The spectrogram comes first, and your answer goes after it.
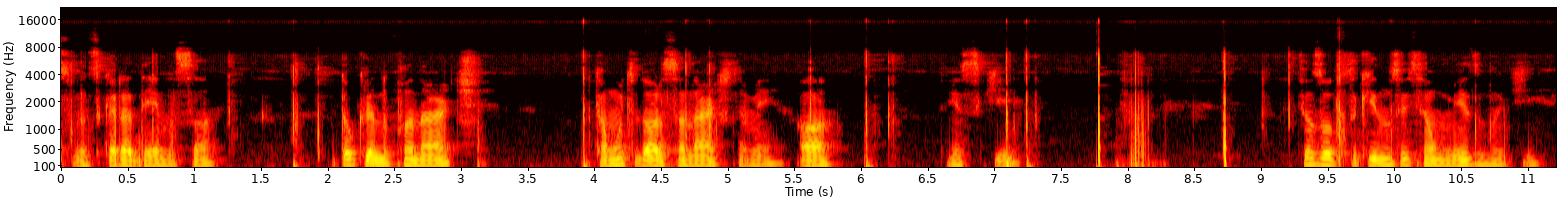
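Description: With a mid-range voice and a Brazilian accent, a man who makes gaming videos on YouTube comments casually and spontaneously on fan game images and videos. He rambles, leans on slang, and repeats himself, recorded on a phone whose audio is muffled, noisy, and clicky.

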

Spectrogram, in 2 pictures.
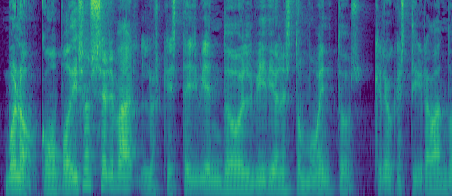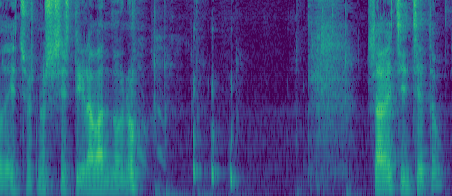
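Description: A man's voice: mid-range voice, normal speed. A young man with a Spanish accent hosting a casual gaming session, teasing his friend and repeating himself insistently. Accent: Spain Spanish. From Spain. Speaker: gaming channel host. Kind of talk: casual let's-play banter.

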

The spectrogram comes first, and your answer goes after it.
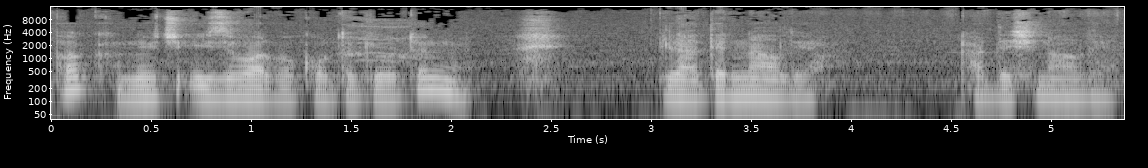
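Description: A woman's voice: rumbling low, quick pace, highs cut off, a little hiss or hum. A woman filming her children at home on a phone and chatting playfully to her viewers. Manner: animated, playful, teasing the child, addressing viewers as friends. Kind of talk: casual family vlog narration to viewers. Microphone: handheld phone camera.

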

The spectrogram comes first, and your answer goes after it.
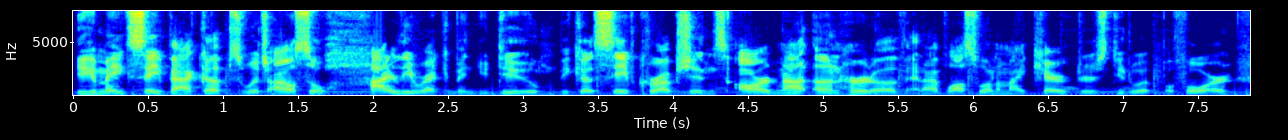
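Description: A man's voice: fairly low pitch, steady tone, a little fast, hardly any pauses, fairly bright tone, faint music behind. A man narrating a casual video game guide as host, informal, easygoing and reassuring in how he talks.

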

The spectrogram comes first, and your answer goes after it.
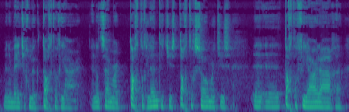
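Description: A man's voice: medium pitch, steady tone, moderate pace, a little mellow. A man hosting a comedic question-and-answer talk, casual and rambling with many fillers, in a mock-spiritual tone. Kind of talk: casual deadpan parody monologue.

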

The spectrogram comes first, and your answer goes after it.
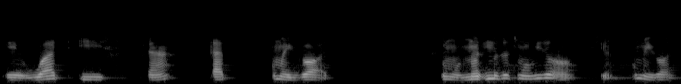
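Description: A young man chatters through a video game, his voice shooting up into loud, high yelps of surprise. His pitch sits in the middle for a man. The audio is tinny and narrow, like a phone line. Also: slow pace, vocal fry, slight background noise. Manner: excitable, jumps to loud high outbursts. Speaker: gaming youtuber. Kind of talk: let's play commentary.

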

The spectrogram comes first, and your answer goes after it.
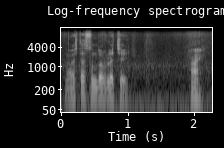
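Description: A man filming a casual walk outdoors with his small child, softly coaxing and calling to a shy dog. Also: mid-range voice, a little hiss or hum. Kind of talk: casual vlog talk.

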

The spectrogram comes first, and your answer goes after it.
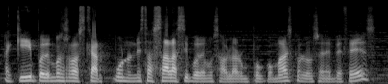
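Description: A man with a Castilian Spanish accent commentates a game in a colloquial, informal way, thinking aloud as he goes. His voice sits a little high with plenty of fry, and game music plays faintly behind it. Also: steady tone, fast talker. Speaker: video game player and commentator. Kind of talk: casual gameplay commentary.

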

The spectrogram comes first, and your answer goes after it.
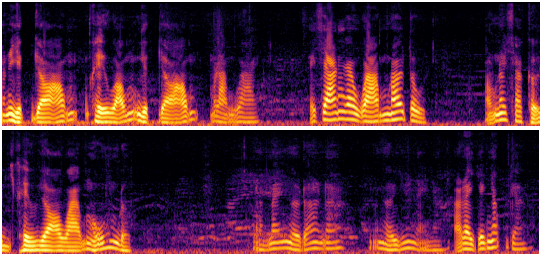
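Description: A woman's voice: sits low, darkish tone. A woman in her fifties with a Southern Vietnamese accent, talking plainly and at length as an interviewee. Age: 50s. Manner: plain-spoken, rambling and earnest. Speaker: interviewee, lottery ticket seller. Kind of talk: casual interview. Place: outdoors among graves.

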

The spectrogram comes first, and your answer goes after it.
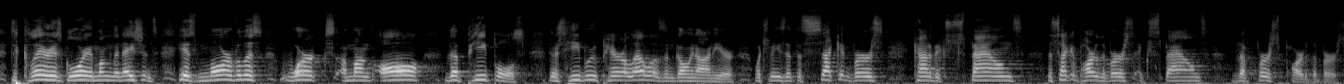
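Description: Animated middle-aged male preacher. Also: high-pitched, normal speed, few pauses. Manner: animated, gesturing, swings from loud emphasis to quiet asides. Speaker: pastor. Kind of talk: sermon. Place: church hall with stage.

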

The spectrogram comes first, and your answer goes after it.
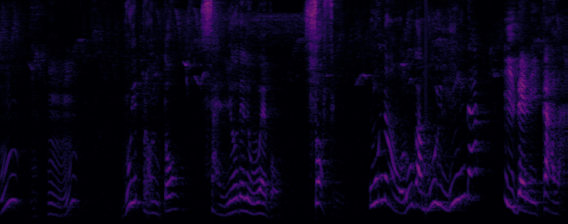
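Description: A man's voice: high-pitched, huge pitch swings, takes it slowly, darkish tone, roomy sound, a little hiss or hum, exaggerated voice. A middle-aged man playing a cheerful, childlike clown host of a kids show, speaking in an exaggerated, wide-eyed, theatrical way. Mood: storytelling. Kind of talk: kids show host, animated story reading.

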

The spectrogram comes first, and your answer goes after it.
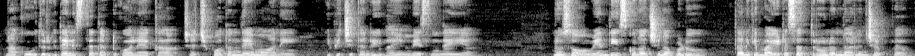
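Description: A woman voicing a guilty middle-aged father-in-law who defends himself and pleads, in a mellow, fairly high voice. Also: quick pace, lightly acted. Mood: pleading.

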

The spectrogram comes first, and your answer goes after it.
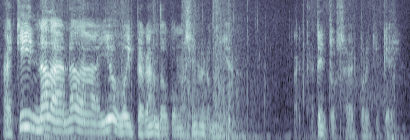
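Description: A man's voice: fairly high pitch, big pitch swings, fast talker, a little hiss or hum. A man doing casual let's-play commentary like a scared horror game streamer, jumpy and swearing freely. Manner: foul-mouthed. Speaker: gaming streamer.

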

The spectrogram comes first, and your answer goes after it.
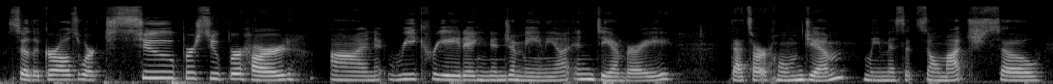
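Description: A woman in her thirties, a parent casually narrating a cheerful tour of something her kids built, filmed at home on a handheld camera. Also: medium pitch. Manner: unhurried, cheerful tour-guide talk. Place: living room at home.

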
